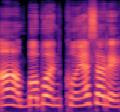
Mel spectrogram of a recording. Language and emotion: Goan Konkani, neutral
